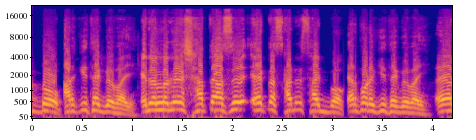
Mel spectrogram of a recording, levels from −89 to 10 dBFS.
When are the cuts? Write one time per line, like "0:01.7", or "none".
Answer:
0:03.0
